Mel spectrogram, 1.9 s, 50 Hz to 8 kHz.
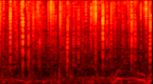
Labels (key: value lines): label: biophony, cascading saw
recorder: SoundTrap 600 or HydroMoth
